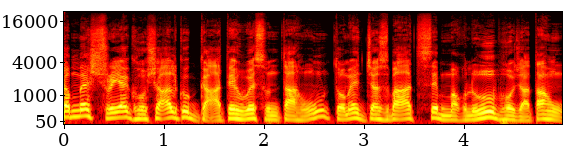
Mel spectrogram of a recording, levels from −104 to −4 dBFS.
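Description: Right after "شریا گھوشل کو گاتے", from 1.88 to 2.48 s, the speech suddenly runs 5.4% fast and 91 cents sharp, then snaps back before "تو میں جذبات سے". That's a drift correction step, likely a clock-matching resampler briefly changing its rate to rebalance its buffer.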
